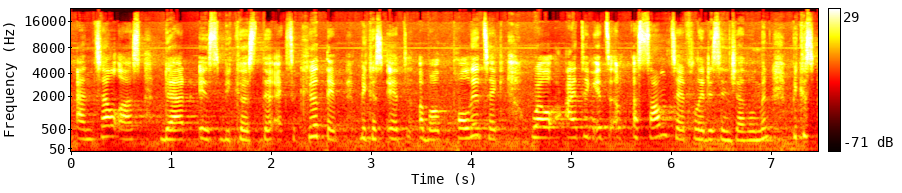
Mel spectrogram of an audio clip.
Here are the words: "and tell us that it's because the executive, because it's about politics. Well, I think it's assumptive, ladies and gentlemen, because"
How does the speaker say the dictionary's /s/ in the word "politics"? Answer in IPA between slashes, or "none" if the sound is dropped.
none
